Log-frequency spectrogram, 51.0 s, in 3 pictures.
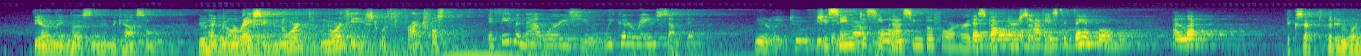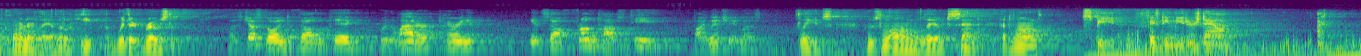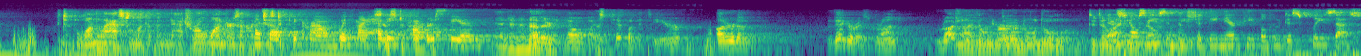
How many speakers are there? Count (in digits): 7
